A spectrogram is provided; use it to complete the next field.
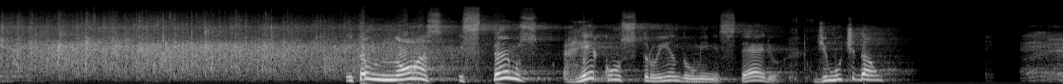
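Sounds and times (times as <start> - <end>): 
audience applause: 0.0 - 3.9
speech: 3.4 - 9.0.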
